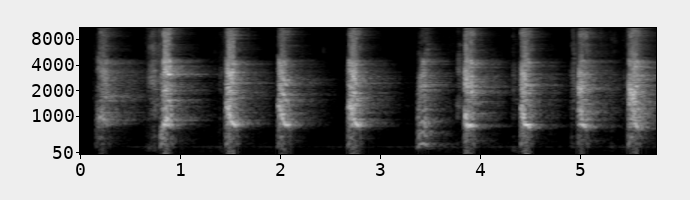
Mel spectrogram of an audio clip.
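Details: A Pembroke Welsh Corgi puppy, struggling with cups it has just met, gives a quick run of sharp, high barks.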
